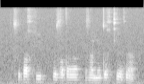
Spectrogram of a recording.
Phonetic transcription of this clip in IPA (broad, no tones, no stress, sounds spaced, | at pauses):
t͡sʰ ʉ p ɑ χ f i pː u z ɜ tˤ ɑ̃ | z ɑ̃ ɡʲ ɑ̃ tʷ e χ kʰ ĩ χʷ ã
